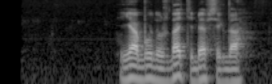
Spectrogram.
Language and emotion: Russian, neutral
